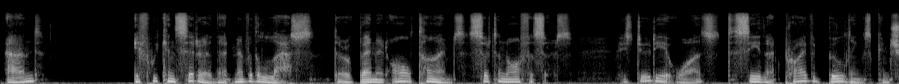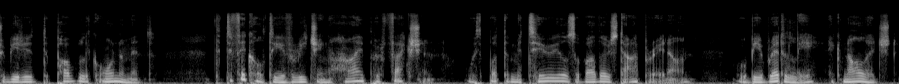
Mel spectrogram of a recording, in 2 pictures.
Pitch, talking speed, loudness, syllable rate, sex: 110 Hz, 155 wpm, -24 LUFS, 5.6 syllables/s, male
